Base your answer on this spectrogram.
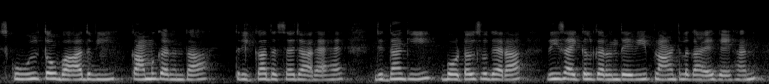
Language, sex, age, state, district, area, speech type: Punjabi, female, 18-30, Punjab, Amritsar, urban, spontaneous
